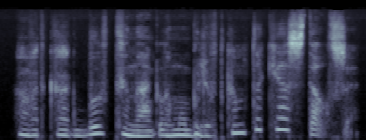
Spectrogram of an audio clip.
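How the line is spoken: Through gritted teeth. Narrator (Russian): процедил Родерик

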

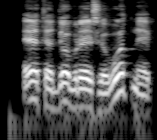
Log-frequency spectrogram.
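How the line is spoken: Laughing. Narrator (Russian): прибавила она, смеясь

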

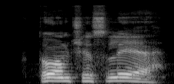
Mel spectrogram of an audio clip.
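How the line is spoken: Grim reply. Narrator (Russian): мрачно ответил Тирпиц

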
